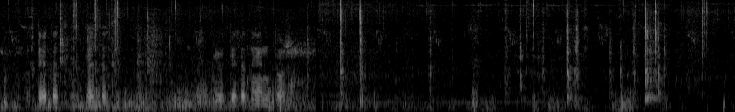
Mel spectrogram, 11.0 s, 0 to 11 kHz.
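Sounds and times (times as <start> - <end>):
metal skewers clinking on grill: 0.3 - 1.9.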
